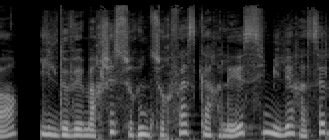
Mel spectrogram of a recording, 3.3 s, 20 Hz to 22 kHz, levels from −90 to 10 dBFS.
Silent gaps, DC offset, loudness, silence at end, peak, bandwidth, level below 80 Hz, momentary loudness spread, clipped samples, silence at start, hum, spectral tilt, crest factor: 0.18-0.40 s; under 0.1%; -31 LUFS; 0 s; -18 dBFS; 19 kHz; -58 dBFS; 4 LU; under 0.1%; 0 s; none; -5 dB/octave; 14 dB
